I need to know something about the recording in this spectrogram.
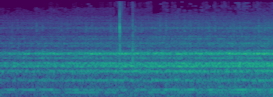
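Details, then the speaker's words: ZHIBANG Chinese diesel heater on max setting in a tent, exhaust pointing down: smooth, constant blower roar with steady high whir, no clicks or surging; running cleanly at full output. "but if you look very slightly it shows the motor and how hot it's running with it's on the Mac setting so she has installed it all ripping her in the tent"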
